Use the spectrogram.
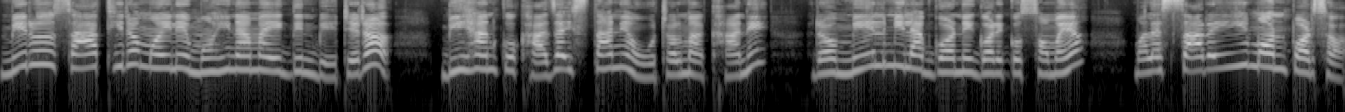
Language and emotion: Nepali, happy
